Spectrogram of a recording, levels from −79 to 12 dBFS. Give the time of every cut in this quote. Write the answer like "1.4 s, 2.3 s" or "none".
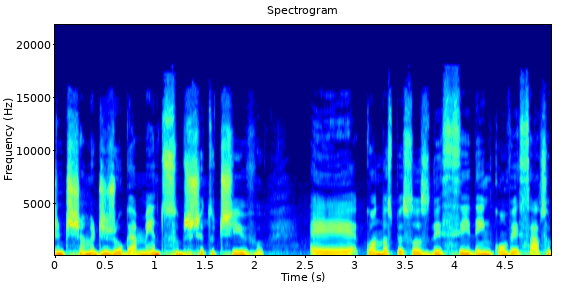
none

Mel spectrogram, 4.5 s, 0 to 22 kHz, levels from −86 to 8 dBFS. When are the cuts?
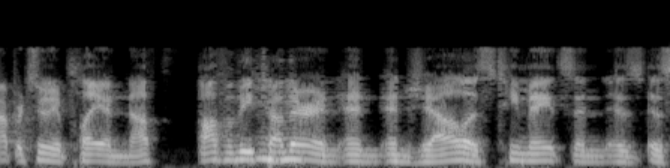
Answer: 1.2 s

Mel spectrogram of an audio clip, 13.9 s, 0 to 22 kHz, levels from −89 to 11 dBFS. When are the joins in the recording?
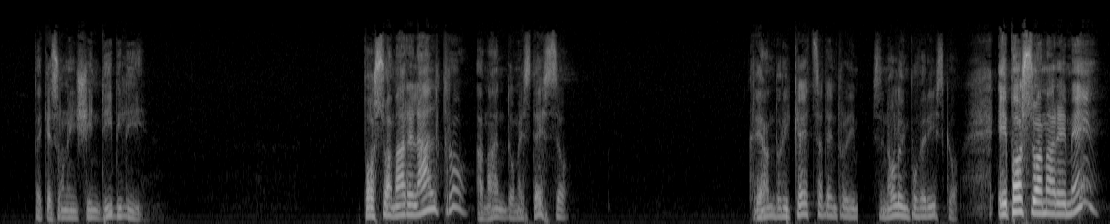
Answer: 5.9 s, 10.7 s

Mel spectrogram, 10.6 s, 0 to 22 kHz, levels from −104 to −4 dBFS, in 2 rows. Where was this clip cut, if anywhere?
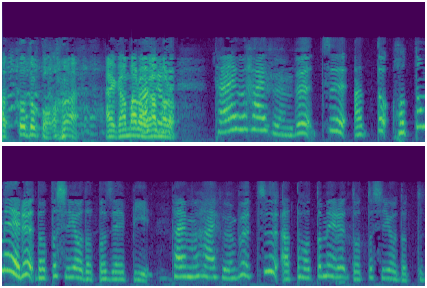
none

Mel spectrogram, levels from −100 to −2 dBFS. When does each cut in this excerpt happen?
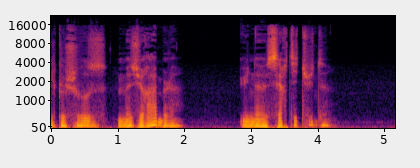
1.0 s

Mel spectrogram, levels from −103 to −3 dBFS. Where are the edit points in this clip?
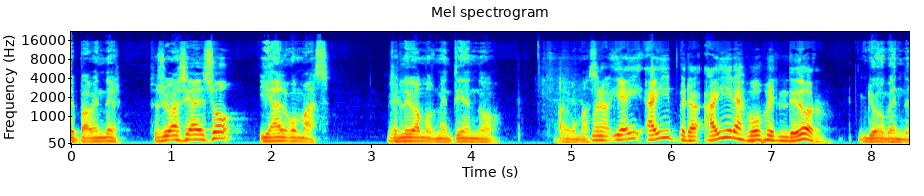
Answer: none

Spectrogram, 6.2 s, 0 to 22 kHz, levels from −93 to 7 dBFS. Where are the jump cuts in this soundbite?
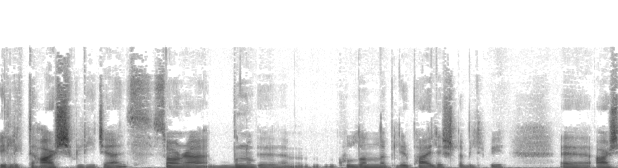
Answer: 2.1 s, 2.5 s, 3.3 s

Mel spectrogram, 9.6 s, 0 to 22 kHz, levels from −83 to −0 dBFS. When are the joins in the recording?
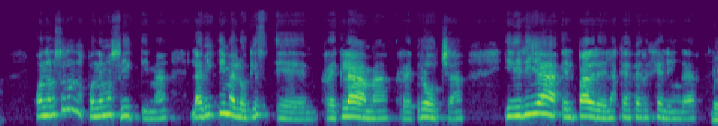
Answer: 1.6 s, 3.4 s, 8.2 s

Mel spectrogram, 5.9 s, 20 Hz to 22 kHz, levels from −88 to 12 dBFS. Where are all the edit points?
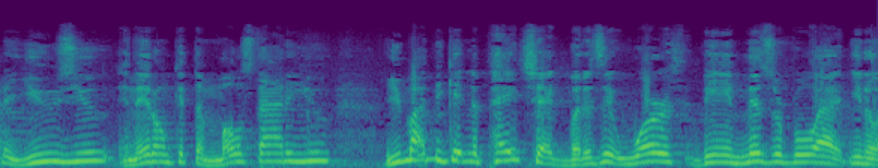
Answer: none

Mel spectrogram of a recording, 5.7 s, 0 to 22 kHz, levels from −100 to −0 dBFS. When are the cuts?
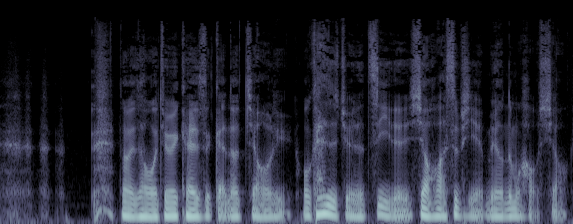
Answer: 3.0 s

